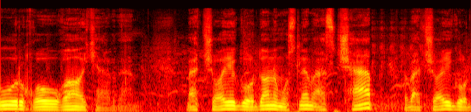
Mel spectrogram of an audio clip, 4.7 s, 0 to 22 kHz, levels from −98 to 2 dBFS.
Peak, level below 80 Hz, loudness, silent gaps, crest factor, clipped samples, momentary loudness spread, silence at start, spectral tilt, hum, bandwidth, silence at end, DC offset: -10 dBFS; -56 dBFS; -26 LUFS; none; 16 dB; under 0.1%; 18 LU; 0 s; -6.5 dB/octave; none; 16 kHz; 0 s; under 0.1%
